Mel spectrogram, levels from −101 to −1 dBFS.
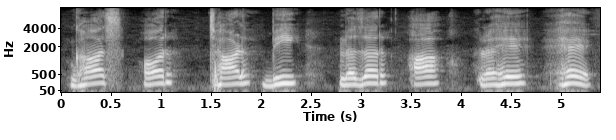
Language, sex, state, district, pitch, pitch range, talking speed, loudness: Hindi, male, Madhya Pradesh, Dhar, 205 Hz, 180-220 Hz, 90 wpm, -14 LUFS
